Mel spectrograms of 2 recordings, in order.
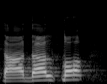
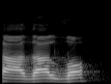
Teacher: تا دال طا میں جڑ ہے اوپر کے دانتوں کی جڑ، اور سا دال ظا میں اوپر دانتوں کے کنارے ہیں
